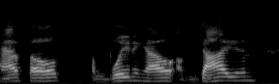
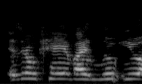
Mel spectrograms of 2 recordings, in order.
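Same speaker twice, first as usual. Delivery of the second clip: higher, sheepish little question; sheepish request; 10 semitones higher than usual. Retold or imitated. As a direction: ask timidly, a bit higher. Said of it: "then you're like".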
